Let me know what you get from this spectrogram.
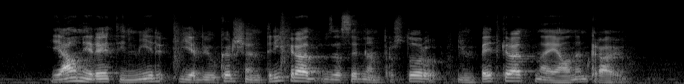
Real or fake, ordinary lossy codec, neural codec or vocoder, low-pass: fake; none; codec, 44.1 kHz, 7.8 kbps, Pupu-Codec; 19.8 kHz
